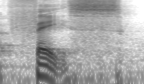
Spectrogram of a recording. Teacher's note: Como te decía, esta vocal no es exactamente igual a la e española porque es un diptongo, tiene un pequeño glide al final. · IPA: /'feɪs/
